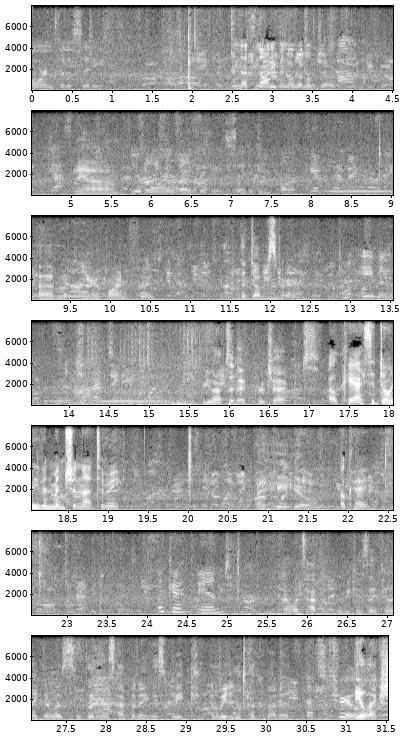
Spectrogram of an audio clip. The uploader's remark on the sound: We figured we would just record on the train because...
